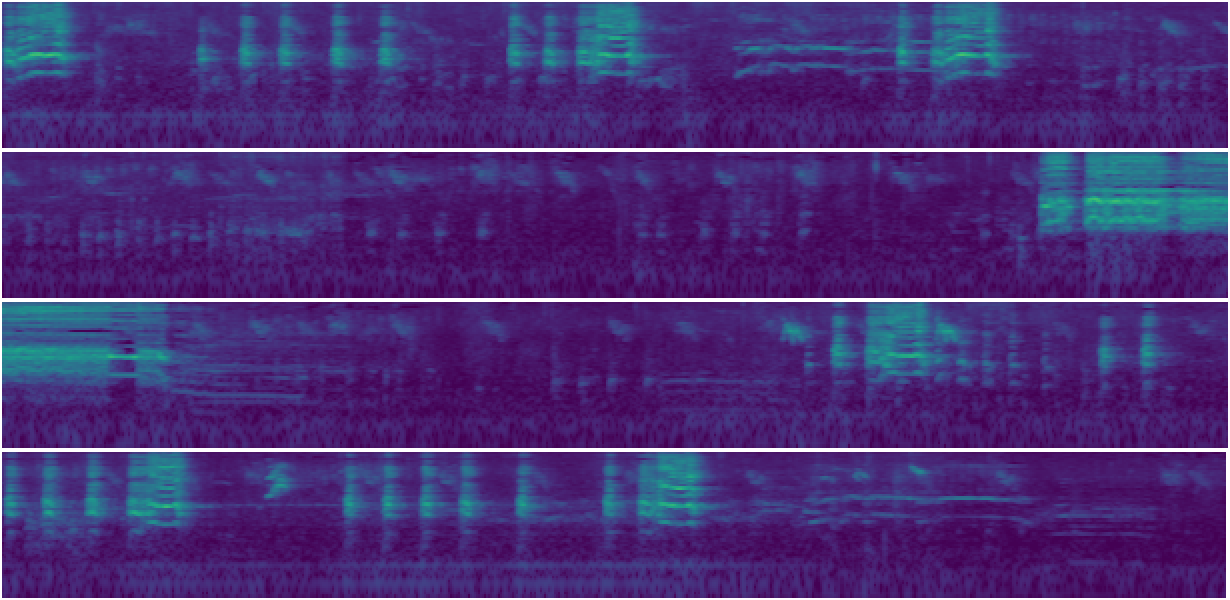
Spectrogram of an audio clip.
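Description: Domestic hens clucking in runs of short, rapid clucks, and a rooster crowing once, a loud call about two and a half seconds long, midway through.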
